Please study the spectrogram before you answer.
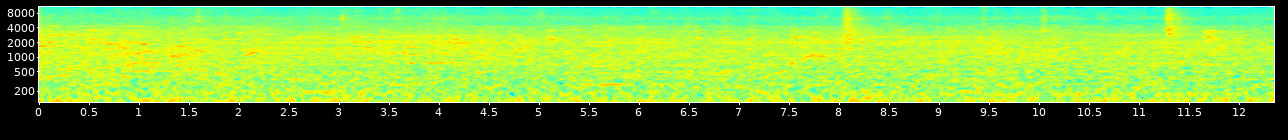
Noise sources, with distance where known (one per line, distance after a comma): person or small group talking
